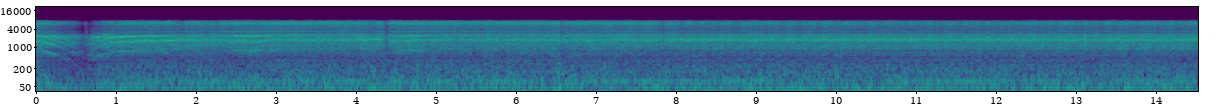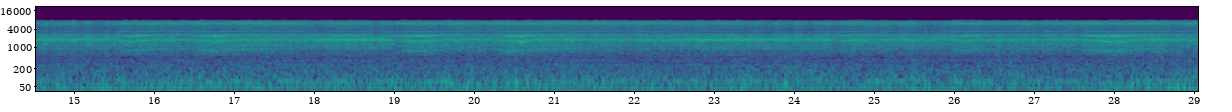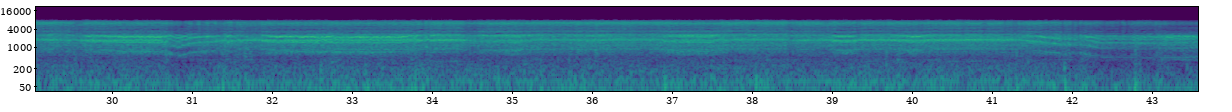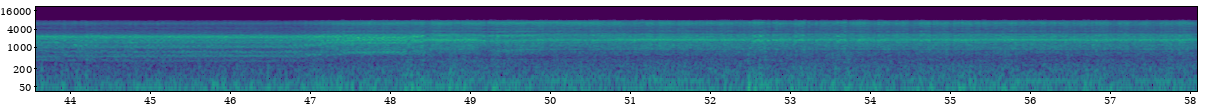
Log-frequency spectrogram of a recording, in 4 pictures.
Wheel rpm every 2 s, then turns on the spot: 150, 220, 230, 230, 240, 230, 230, 230, 230, 230, 220, 230, 230, 230, 230, 210, 220, 220, 220, 230, 220, 140, 110, 140, 210, 230, 230, 230, 230.
none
